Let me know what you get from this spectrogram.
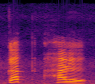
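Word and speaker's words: कटहल: ஸோ கத் ஹல். ஸோ இது எப்படி ரீட் பண்ணணும் கத் ஹல். ஏன்னா செகண்ட் லெட்டர் ஆஃப் லெட்டராக ப்ரொனவுன்ஸ் பண்ணுறேன், ஃபோர்த் லெட்டர் நான் ஆஃப் லெட்டராக ப்ரொனவுன்ஸ் பண்ணுறேன்.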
